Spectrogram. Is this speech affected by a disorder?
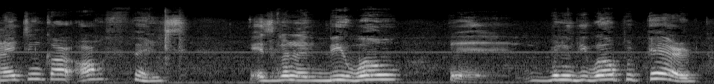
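Yes: cerebral palsy.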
